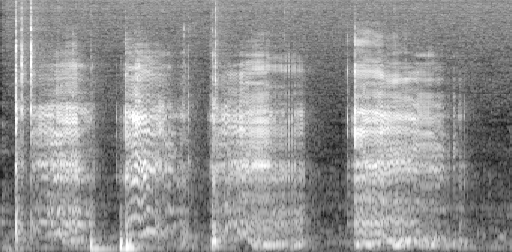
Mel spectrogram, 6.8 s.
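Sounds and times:
wooden door creaking: 0.2s - 6.3s.

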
